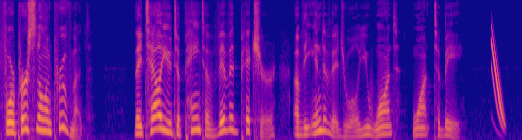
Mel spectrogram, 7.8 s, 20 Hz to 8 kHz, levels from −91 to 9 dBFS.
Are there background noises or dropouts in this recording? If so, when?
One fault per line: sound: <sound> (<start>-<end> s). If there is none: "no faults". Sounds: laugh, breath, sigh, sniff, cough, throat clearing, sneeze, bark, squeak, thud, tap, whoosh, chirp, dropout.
sound: chirp (7.4-7.6 s)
